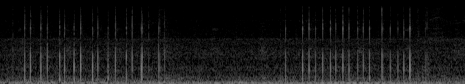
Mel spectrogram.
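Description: A palm-sized, solid, polished pink rose quartz sphere is held in both hands and tapped and scratched with fingertips and short nails. Quick, dry, bright clicks come in two clusters with a short pause between, each tap dying away almost at once. A soft, low background rumble runs underneath.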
